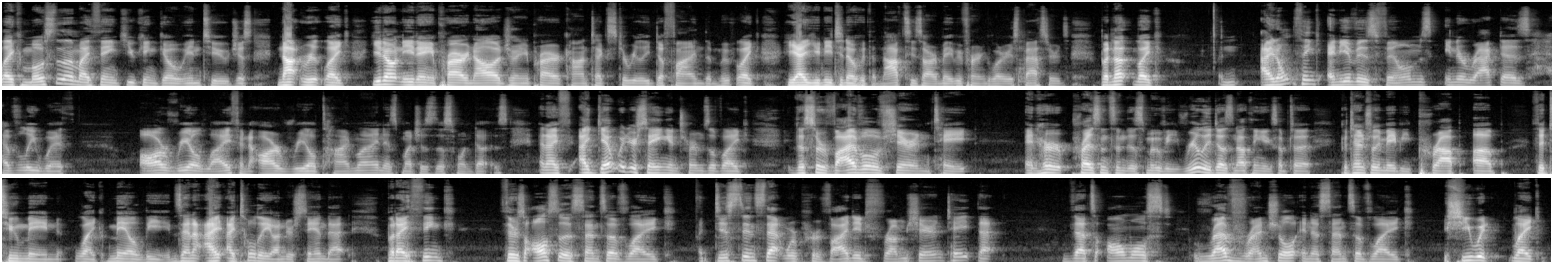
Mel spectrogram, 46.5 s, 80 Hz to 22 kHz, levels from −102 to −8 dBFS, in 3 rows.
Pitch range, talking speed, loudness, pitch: 115-135 Hz, 185 wpm, -21 LUFS, 125 Hz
